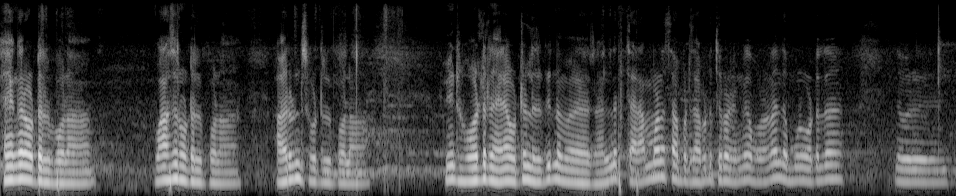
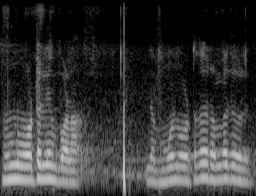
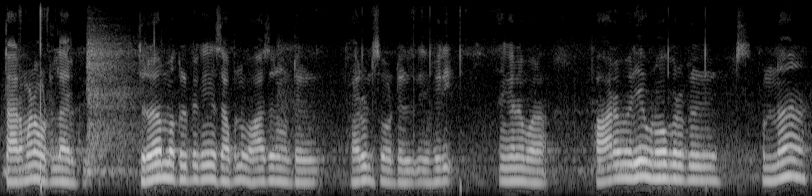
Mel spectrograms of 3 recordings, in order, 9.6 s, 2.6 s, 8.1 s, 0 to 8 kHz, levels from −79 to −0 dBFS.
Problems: constant background noise, background conversations at intervals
